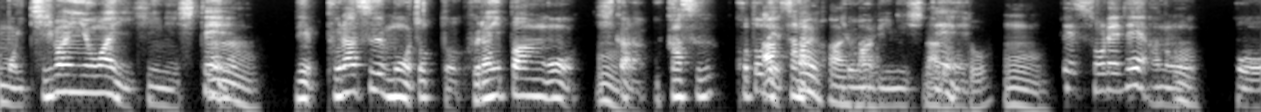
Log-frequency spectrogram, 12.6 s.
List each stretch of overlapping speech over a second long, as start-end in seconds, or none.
7.6-9.8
